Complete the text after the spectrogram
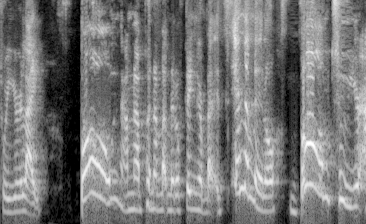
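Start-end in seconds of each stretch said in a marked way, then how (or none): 1.0-1.5 high, loud punchy boom. Retold or imitated. Pictures a burst of stress. 3.6-4.1 high, loud punchy boom. Retold or imitated. Pictures a burst of stress.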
